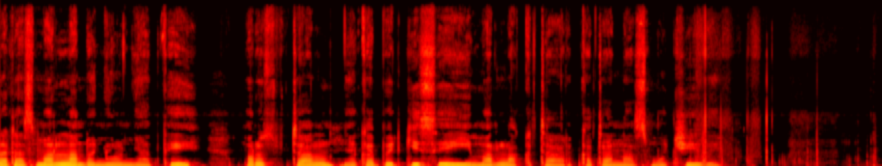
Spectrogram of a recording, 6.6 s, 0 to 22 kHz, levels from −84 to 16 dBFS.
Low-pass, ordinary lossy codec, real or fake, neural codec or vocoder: none; none; real; none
